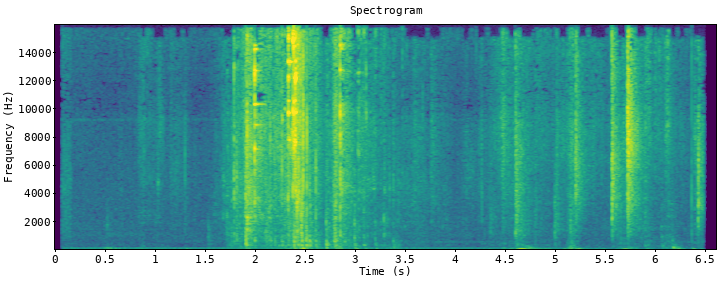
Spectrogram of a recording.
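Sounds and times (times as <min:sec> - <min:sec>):
handbag being picked up: 0:01.7 - 0:03.5.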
